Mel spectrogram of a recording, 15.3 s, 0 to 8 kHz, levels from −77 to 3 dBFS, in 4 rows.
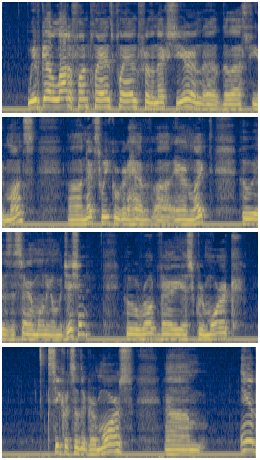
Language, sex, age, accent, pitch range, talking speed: English, male, 30-49, American, 120-145 Hz, 165 wpm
